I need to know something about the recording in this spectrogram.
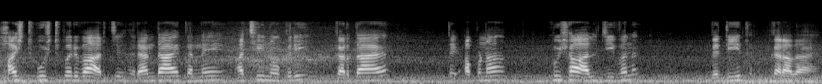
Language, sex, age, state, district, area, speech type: Dogri, male, 18-30, Jammu and Kashmir, Kathua, rural, spontaneous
